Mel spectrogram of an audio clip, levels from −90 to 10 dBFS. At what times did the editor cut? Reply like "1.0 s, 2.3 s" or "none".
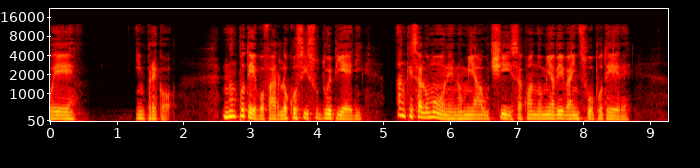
none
